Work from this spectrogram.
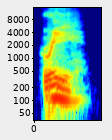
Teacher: voice rises and falls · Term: natural American tone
